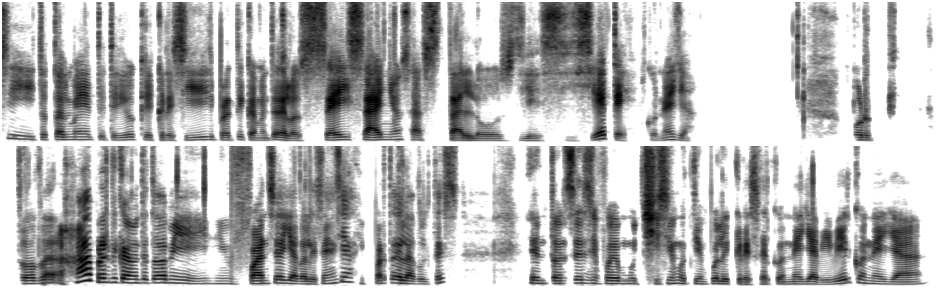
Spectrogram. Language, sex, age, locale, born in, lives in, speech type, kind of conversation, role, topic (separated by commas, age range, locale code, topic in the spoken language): Spanish, male, 25-29, es-MX, Mexico, Mexico, conversation, podcast, guest, ¿Qué plato te recuerda a tu infancia?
